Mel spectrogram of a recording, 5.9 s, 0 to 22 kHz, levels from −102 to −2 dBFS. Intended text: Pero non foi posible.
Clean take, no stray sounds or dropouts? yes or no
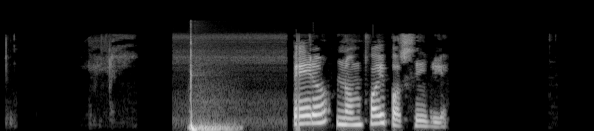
no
